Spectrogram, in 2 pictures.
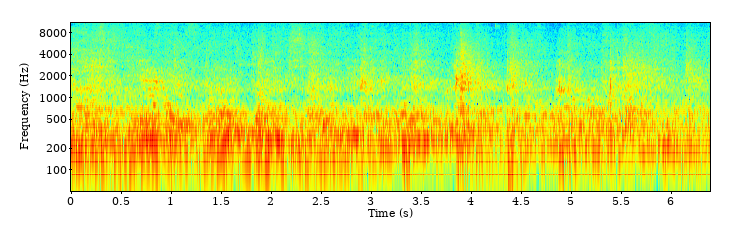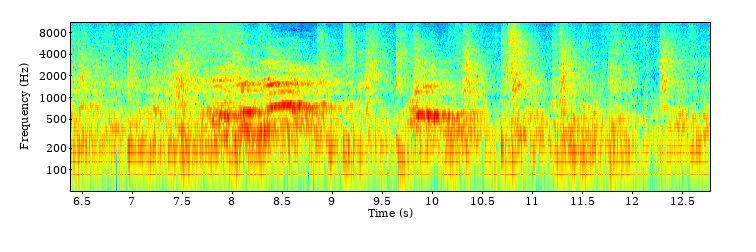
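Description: A group walking on a hard corridor floor: scattered footsteps and knocks over a constant murmur of indistinct voices, with a louder burst of voices about eight seconds in.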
